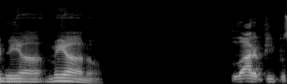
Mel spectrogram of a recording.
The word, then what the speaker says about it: Miano: well you're just pronouncing it the way you're pronouncing it it's me I say me myano a lot of people say mayano right some I think they're Japanese though yeah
